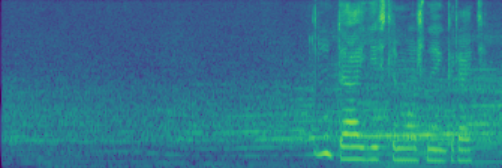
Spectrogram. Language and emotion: Russian, neutral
